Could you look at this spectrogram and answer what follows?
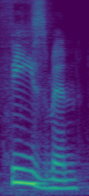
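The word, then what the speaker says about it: Theismann: Joe thyman actually pronounced thesman thyman changed the pronunciation of his surname while at Notre Dame to rhyme with Heisman in a bid for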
